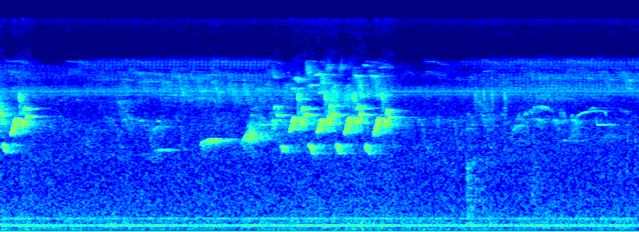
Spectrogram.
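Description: A songbird singing faintly: two phrases of quick repeated chirping notes, one ending just after the start and another from about three and a half to six seconds in, with a few softer calls near the end, over a faint steady hum.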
